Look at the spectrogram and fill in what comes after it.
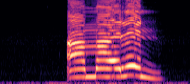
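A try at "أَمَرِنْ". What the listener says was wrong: Not ma. I told you that if the sign is there, means there is nothing, only this sound will come. Amrin.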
